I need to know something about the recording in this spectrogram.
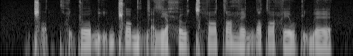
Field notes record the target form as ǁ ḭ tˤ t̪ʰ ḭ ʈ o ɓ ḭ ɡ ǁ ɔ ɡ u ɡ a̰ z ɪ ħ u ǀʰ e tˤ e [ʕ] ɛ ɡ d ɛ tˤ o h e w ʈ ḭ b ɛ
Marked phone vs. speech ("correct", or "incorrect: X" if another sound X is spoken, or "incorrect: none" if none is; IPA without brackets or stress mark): incorrect: ɦ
